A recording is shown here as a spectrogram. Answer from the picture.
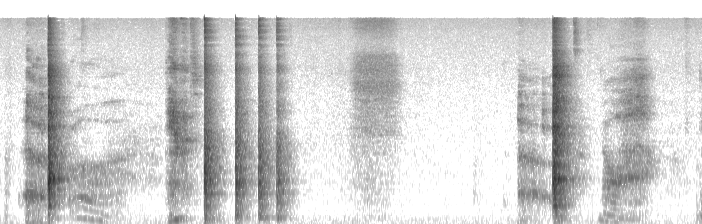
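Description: Ping pong balls clicking sharply against the table and plastic cups: one hit near the start, a quick run of bounces about two and a half to three and a half seconds in, and another hit about a second before the end, among short wordless exclamations.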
